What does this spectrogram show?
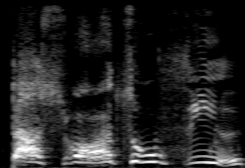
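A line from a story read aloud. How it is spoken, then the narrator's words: Angry roar. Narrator (German): brüllte der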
